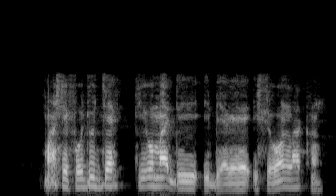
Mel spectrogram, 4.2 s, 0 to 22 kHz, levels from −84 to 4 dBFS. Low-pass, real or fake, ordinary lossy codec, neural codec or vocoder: 5.4 kHz; fake; none; codec, 16 kHz, 8 kbps, FreqCodec, larger model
